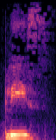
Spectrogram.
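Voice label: "plis", Spanish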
